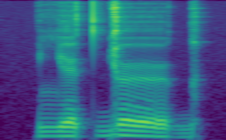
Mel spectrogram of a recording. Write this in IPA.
ʎ e t ɟ øː ɡ

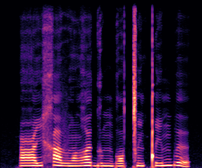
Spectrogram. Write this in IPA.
ʕ i x a v ɔ̃ ʁ ɘ ɡ ɯ ŋ ɡ ɔ ǀ ĩ ǃ i m b ɘ

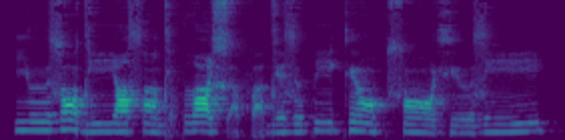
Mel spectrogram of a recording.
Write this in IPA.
j ɯː z ɔ d iː sˤ ã d ḭ p ðˤ i ɕ a̰ f a̰ d ɪ z ɯ p iː kʲ ɔ̃ː p s ɔ̃ː xʲ ɯː z iː

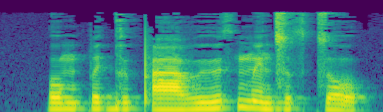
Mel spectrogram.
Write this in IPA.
o m p e ɡ ʉ pʼ aː β ʉː θ m ẽ d͡z u θ t͡s o

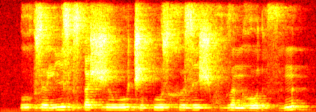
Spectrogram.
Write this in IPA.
ɣ ṳ z ɘ j i z ə̤ z ɗ ɑ ʃ ʒ ɯ β u d͡ʒ ə p u z x ɯ z i ʃ f ṳ ð ʌ n ɣ o ɗ ə̤ θ ə̤ n

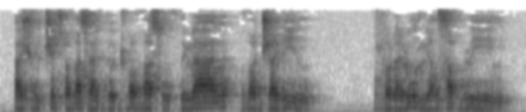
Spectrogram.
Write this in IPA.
a ʒ o t͡ʃ a ç œ ðˤ ə z a ɪ̯ b œ ʊ̯ ɖʱ o ðˤ ə s o θ ɨ ɭ a l | ðˤ œ d͡ʒ a ɪ̯ ɽ e ʊ̯ | ɮ ɔ ɽ a ɭ o l ɭ e l zˤ ə b ɹ e l

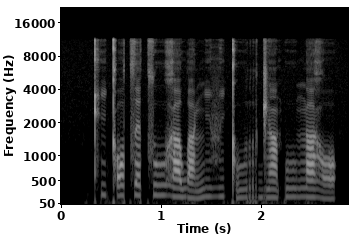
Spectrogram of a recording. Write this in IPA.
kʰ i˦ kʼ ɔ˦ t͡s ɛ˦ t͡s uː˦ ɣ a˦ w a˨ ŋ i˦ v i˦ kʼ uː˨˦ r d͡ʒ ã˦˨ p uː˦ ŋ a˦ ɣ ɔ˨

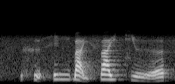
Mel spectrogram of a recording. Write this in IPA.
x ɨ̰˧˨ h i˧ ŋ ɓ a̰˧˨ j f a˧ j t͡ɕ ɨ˧˩˨ ə̯

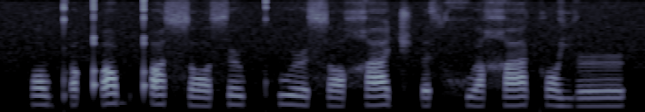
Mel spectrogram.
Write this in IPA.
ɔ kʷʼ ə qʼ ɔ b qʼ ɔ s ɔ s ə˞ kʷʰ ə˞ s ɔ χ a t͡ʃʼ ə s xʷ a χ a k ɔ j ə˞

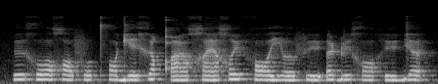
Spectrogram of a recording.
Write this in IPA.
ʉ x o χ ɔ f o t̪ʰ ɔ ɡʲ e x ʉ qʼ œ χ ɛ χ y h ɔ j ɵ f y ʔ œ ɖ y x ɔ h y ɡʲ œ

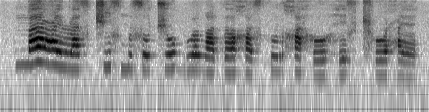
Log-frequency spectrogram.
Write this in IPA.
m a ʕ ɛ ɹ a s t͡ʃ i s m ɯ s o t͡ʃ o b u ðˤ e θ ʌ χ ʌ s θ u r χ a h o h e s ʈ͡ʂʰ o ħ ɛ

